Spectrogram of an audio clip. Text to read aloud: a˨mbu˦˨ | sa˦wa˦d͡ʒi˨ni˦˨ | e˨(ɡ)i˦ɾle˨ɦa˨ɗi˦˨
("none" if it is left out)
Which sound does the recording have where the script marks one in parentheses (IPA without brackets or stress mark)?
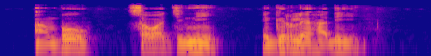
ɡ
